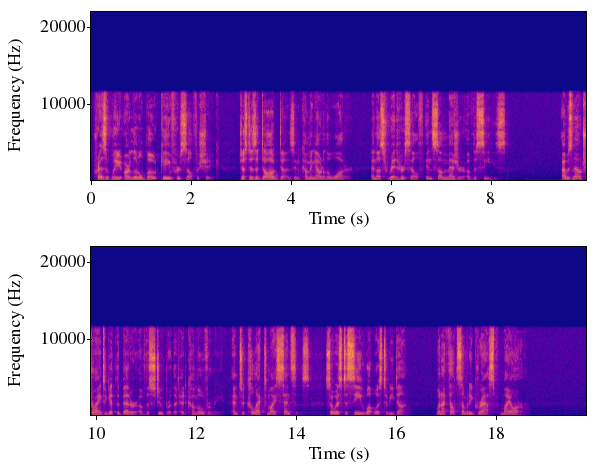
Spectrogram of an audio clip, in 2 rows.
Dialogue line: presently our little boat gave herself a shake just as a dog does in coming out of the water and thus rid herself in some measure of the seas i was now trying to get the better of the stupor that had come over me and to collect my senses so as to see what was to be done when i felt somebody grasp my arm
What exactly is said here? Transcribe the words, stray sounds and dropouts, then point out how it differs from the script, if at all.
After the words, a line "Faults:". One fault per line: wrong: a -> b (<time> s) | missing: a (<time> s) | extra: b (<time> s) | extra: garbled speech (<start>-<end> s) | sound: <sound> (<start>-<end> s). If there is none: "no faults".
presently our little boat gave herself a shake just as a dog does in coming out of the water and thus rid herself in some measure of the seas i was now trying to get the better of the stupor that had come over me and to collect my senses so as to see what was to be done when i felt somebody grasp my arm
Faults:
no faults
